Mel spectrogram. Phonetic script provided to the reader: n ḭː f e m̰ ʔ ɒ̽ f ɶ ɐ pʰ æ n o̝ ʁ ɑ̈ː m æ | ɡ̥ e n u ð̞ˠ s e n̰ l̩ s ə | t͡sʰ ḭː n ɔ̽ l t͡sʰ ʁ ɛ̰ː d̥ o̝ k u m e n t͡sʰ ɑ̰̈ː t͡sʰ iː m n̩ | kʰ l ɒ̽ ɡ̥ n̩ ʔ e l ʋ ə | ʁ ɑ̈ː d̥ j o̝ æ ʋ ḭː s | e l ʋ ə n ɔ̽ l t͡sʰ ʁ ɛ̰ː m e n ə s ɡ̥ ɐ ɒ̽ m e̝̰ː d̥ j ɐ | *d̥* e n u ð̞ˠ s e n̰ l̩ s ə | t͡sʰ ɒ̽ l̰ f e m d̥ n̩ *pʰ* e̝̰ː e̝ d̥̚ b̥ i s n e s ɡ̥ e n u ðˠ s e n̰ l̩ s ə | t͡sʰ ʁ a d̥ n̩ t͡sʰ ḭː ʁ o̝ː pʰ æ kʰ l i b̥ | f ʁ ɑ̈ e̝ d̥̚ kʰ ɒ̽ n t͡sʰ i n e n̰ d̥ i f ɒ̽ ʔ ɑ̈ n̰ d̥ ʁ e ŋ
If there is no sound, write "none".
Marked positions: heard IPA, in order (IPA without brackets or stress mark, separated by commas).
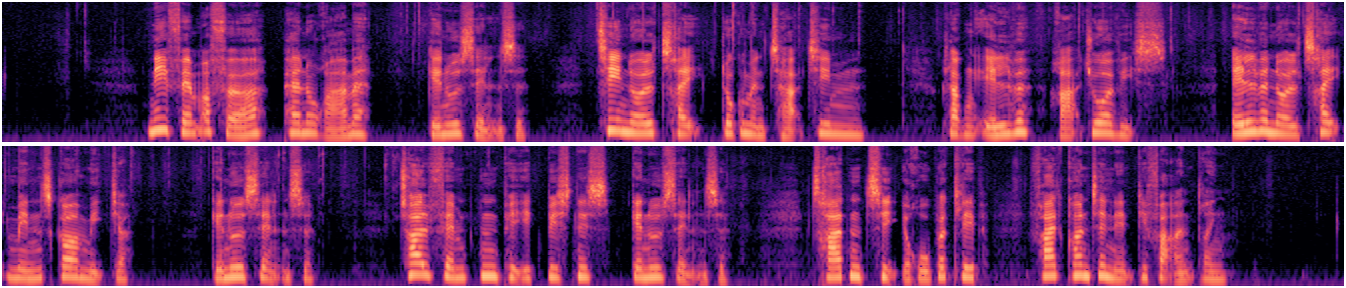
ɡ̥, pʰ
